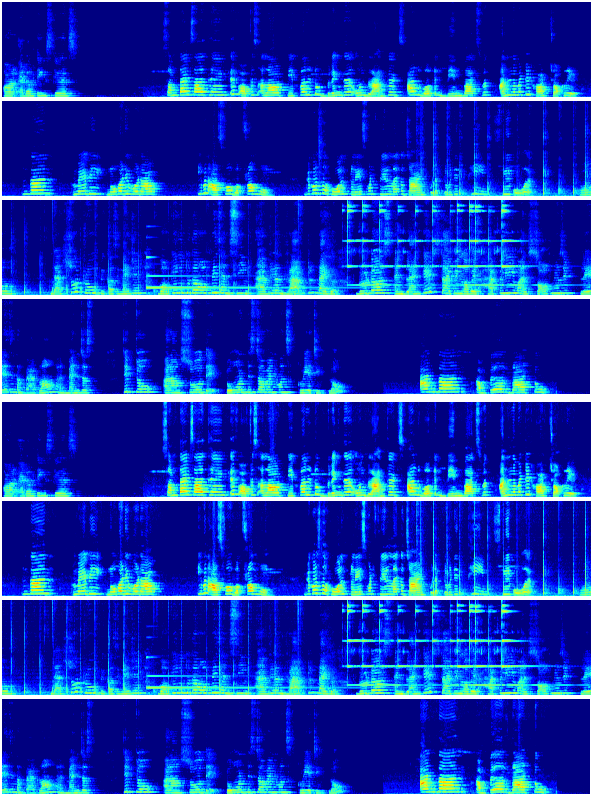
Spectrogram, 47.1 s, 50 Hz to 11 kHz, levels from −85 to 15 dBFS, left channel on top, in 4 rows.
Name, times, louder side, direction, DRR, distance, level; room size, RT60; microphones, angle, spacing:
voice 1, 0.0-1.4 23.3-23.9 24.5-37.1 37.8-42.1, equal, 15° left, 1.6 m, -35 dB
voice 2, 3.3-11.5 12.2-12.8 13.2-14.9 15.7-17.2 17.8-21.5 21.8-22.5 43.7-46.4, right 5 dB, 80° right, 0.7 m, -25 dB
sound 1, 19.9-29.7, right 2 dB, 40° right, 1.0 m, -44 dB
sound 2, 26.4-30.6, left 1 dB, 30° left, 2.0 m, -41 dB
Bell, 28.7-30.1 30.4-34.8, right 5 dB, 5° right, 0.9 m, -32 dB
9.2 x 7.7 x 6.4 m
head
